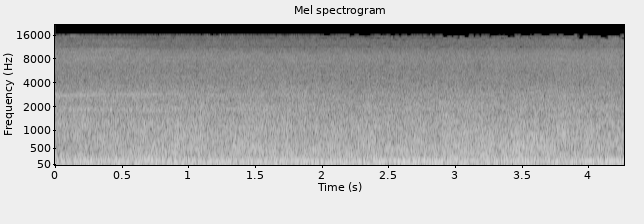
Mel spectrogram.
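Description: Steady hum and hiss of street traffic, with an even low engine drone.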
